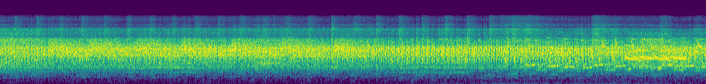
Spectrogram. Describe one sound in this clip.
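Rapid gunfire rattles continuously in an arcade game.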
